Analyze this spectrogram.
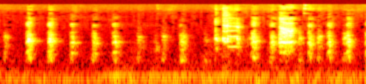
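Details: Domestic chickens (chooks) enjoying their day, in a relaxing setting: a run of short, soft clucks about four per second, then louder, harsher clucking bursts from about two seconds on.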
